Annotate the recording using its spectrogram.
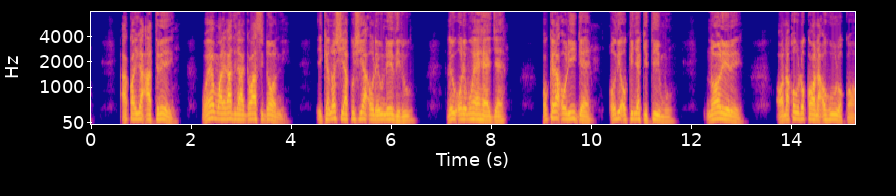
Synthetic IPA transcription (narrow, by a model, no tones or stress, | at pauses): a̰kɔiɣaʔateɾe | wʔɛmwaɾeɣaðiɾaɡɛwasidɔni | ikɛnɔɕiakuɕ̬iaʔoɾeuneðiɾu | neuʔoɾemohɛɦɛd͡ʑɛ | okeɾaʔoɾiːɡɛ | oðiɛokiɲakitimu | nɔɾeɾe | ɔ̰nakoudokɔna̰ʔoɦuːɾokɔ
